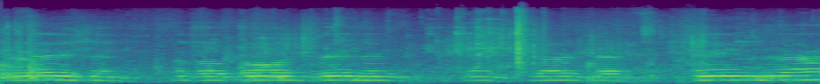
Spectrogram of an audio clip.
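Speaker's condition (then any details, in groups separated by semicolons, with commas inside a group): ALS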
